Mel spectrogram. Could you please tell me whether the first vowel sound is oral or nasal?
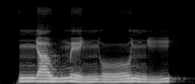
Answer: oral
